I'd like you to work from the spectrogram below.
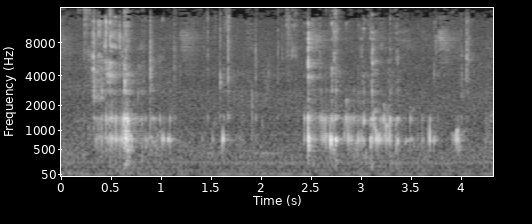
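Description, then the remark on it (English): Wet sipping and swallowing of water in two short bursts, with soft gulps and a faint clink of glass. No one speaks. “That was me sipping my water.”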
